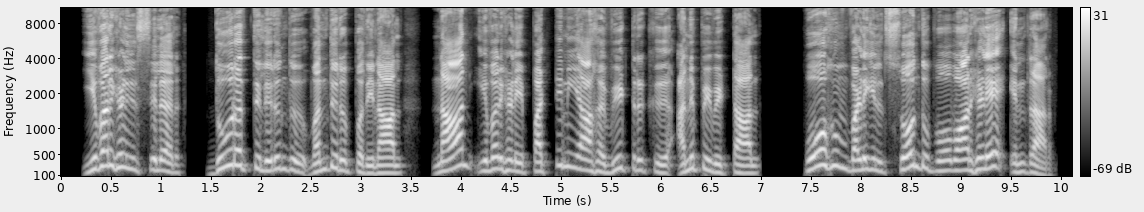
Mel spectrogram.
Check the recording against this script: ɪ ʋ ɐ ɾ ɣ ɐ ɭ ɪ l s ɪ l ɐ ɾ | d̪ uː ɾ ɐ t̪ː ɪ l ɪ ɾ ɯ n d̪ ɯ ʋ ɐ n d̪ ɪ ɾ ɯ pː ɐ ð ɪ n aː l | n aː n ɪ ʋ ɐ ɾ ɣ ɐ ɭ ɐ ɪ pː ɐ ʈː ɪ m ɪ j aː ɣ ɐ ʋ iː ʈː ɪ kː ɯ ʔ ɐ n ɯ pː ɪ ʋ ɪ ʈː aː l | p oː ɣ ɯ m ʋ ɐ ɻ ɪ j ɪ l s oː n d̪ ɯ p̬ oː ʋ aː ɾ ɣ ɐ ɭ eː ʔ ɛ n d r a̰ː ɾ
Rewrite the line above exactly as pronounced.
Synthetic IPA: ɪ ʋ ɐ ɾ ɣ ɐ ɭ ɪ l s ɪ l ɐ ɾ | d̪ uː ɾ ɐ t̪ː ɪ l ɪ ɾ ɯ n d̪ ɯ ʋ ɐ n d̪ ɪ ɾ ɯ pː ɐ ð ɪ n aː l | n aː n ɪ ʋ ɐ ɾ ɣ ɐ ɭ ɐ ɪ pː ɐ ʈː ɪ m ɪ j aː ɣ ɐ ʋ iː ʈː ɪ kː ɯ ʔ ɐ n ɯ pː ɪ ʋ ɪ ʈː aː l | p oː ɣ ɯ m ʋ ɐ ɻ ɪ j ɪ l s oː n d̪ ɯ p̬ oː ʋ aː ɾ ɣ ɐ ɭ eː ʔ ɛ n d r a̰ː ɾ

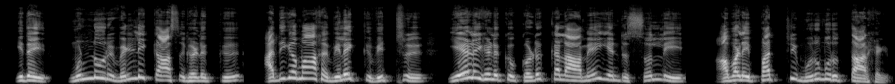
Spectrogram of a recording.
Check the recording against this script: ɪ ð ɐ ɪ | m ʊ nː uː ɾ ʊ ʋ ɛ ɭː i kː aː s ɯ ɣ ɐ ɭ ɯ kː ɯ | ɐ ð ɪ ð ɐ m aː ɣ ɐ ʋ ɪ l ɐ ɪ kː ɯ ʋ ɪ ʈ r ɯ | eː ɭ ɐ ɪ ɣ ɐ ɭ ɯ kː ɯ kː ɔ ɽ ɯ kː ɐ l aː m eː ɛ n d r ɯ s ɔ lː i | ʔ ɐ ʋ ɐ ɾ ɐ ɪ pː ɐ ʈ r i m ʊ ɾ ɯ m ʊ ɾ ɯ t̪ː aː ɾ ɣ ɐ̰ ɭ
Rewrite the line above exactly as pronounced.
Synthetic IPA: ɪ ð ɐ ɪ | m ʊ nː uː ɾ ɯ ʋ ɛ ɭː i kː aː s ɯ ɣ ɐ ɭ ɯ kː ɯ | ɐ ð ɪ ɣ ɐ m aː ɣ ɐ ʋ ɪ l ɐ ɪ kː ɯ ʋ ɪ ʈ r ɯ | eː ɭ ɐ ɪ ɣ ɐ ɭ ɯ kː ɯ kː ɔ ɽ ɯ kː ɐ l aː m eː ɛ n d r ɯ s ɔ lː i | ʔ ɐ ʋ ɐ ɭ ɐ ɪ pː ɐ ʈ r i m ʊ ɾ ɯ m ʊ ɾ ɯ t̪ː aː ɾ ɣ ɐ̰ ɭ

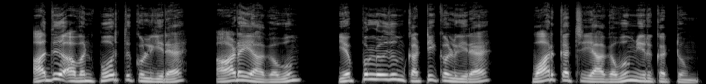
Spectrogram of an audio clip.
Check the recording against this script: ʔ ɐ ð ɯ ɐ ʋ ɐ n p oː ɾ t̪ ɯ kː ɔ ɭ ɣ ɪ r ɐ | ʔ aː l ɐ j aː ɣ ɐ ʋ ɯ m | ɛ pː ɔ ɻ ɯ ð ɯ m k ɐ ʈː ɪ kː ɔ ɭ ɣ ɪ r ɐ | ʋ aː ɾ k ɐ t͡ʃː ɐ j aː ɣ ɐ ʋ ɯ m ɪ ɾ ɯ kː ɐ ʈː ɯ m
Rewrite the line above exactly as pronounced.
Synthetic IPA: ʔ ɐ ð ɯ ɐ ʋ ɐ n p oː ɾ t̪ ɯ kː ɔ ɭ ɣ ɪ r ɐ | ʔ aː ɽ ɐ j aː ɣ ɐ ʋ ɯ m | ɛ pː ɔ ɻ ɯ ð ɯ m k ɐ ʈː ɪ kː ɔ ɭ ɣ ɪ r ɐ | ʋ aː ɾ k ɐ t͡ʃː ɐ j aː ɣ ɐ ʋ ɯ m ɪ ɾ ɯ kː ɐ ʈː ɯ m

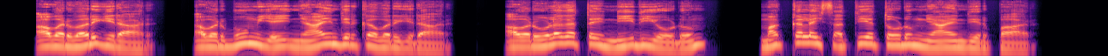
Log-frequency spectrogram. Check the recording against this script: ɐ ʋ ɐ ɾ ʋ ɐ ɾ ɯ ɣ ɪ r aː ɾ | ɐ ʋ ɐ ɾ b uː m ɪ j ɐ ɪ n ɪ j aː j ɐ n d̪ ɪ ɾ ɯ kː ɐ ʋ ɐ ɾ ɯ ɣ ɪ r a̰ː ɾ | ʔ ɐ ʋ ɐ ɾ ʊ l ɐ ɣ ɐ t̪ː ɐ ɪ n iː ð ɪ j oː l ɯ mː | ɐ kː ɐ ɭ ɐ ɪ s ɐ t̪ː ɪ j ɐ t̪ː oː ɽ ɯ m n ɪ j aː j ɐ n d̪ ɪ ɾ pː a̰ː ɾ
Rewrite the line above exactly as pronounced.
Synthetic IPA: ɐ ʋ ɐ ɾ ʋ ɐ ɾ ɯ ɣ ɪ r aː ɾ | ɐ ʋ ɐ ɾ b uː m ɪ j ɐ ɪ n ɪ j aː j ɐ n d̪ ɪ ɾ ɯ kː ɐ ʋ ɐ ɾ ɯ ɣ ɪ r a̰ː ɾ | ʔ ɐ ʋ ɐ ɾ ʊ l ɐ ɣ ɐ t̪ː ɐ ɪ n iː ð ɪ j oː ɽ ɯ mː | ɐ kː ɐ ɭ ɐ ɪ s ɐ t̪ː ɪ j ɐ t̪ː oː ɽ ɯ m n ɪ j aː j ɐ n d̪ ɪ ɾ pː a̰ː ɾ

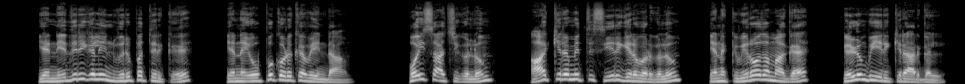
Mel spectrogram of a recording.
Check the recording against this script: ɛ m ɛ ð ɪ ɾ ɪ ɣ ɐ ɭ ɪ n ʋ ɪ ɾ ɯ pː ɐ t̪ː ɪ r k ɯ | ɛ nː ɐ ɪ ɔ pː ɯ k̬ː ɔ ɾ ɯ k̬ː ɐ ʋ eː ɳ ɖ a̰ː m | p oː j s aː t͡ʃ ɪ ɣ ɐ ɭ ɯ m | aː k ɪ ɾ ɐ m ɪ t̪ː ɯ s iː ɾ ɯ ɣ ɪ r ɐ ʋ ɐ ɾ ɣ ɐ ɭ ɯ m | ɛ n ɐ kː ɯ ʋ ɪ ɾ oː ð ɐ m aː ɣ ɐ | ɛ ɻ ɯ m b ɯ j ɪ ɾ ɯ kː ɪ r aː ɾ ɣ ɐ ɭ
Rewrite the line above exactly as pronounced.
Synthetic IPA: ɛ n ɛ ð ɪ ɾ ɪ ɣ ɐ ɭ ɪ n ʋ ɪ ɾ ɯ pː ɐ t̪ː ɪ r k ɯ | ɛ nː ɐ ɪ ɔ pː ɯ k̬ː ɔ ɽ ɯ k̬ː ɐ ʋ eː ɳ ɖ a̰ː m | p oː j s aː t͡ʃ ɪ ɣ ɐ ɭ ɯ m | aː k ɪ ɾ ɐ m ɪ t̪ː ɯ s iː ɾ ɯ ɣ ɪ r ɐ ʋ ɐ ɾ ɣ ɐ ɭ ɯ m | ɛ n ɐ kː ɯ ʋ ɪ ɾ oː ð ɐ m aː ɣ ɐ | ɛ ɻ ɯ m b ɯ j ɪ ɾ ɯ kː ɪ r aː ɾ ɣ ɐ ɭ

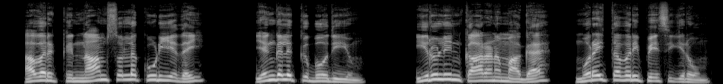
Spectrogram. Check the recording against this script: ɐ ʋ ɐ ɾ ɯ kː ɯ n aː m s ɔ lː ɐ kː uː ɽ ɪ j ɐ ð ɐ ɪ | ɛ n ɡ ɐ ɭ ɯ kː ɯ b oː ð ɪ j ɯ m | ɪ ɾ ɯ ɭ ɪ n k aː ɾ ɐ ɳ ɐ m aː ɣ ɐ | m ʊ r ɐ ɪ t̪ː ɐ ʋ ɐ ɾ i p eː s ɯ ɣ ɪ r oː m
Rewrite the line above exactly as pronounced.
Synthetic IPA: ɐ ʋ ɐ ɾ ɯ kː ɯ n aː m s ɔ lː ɐ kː uː ɽ ɪ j ɐ ð ɐ ɪ | ɛ ŋ ɡ ɐ ɭ ɯ kː ɯ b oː ð ɪ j ɯ m | ɪ ɾ ɯ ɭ ɪ n k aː ɾ ɐ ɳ ɐ m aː ɣ ɐ | m ʊ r ɐ ɪ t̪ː ɐ ʋ ɐ ɾ i p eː s ɯ ɣ ɪ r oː m

